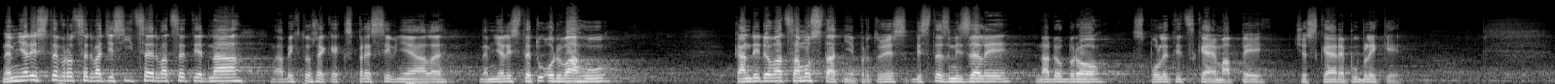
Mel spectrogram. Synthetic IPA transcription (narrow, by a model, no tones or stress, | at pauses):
nɛmɲɛlɪst̪ɛvɾo̞t͡sɛdvacɪsiːt͡sɛdvat͡sɛt̪jɛdnajaːbɪxt̪orɛkʔɛkspɾɛsɪvɲɛalɛnɛmɲɛlɪst̪ɛt̪uʔo̞dvaɦu | kandɪdo̞vat̪samo̞st̪at̪ɲɛpɾot̪o̞ʒɛbɪst̪ɛzmɪzɛlɪnado̞bɾo̞spo̞lɪt̪ɪt͡skɛːmapɪ | t͡ʃɛskɛːɾɛpublɪkɪ̰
